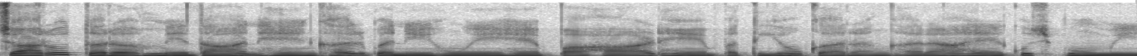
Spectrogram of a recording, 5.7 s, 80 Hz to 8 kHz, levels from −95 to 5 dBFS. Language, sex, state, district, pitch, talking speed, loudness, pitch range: Hindi, female, Chhattisgarh, Sukma, 195 Hz, 190 wpm, -18 LUFS, 190-215 Hz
